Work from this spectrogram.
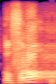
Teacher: inalladina kafaru ba umu kufro asalnya kufron dibaca tanwin karena waqaf kemudian setelahnya ada huruf mad huruf alif maka dibaca o panjang dua harakat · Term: Mad Iwat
